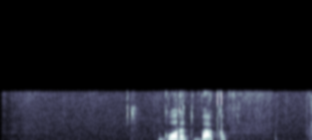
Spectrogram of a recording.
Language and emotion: Russian, neutral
